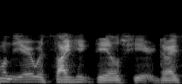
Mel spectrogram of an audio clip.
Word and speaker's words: Dayle Schear: you are live on the air with psychic Dale sheare did I say it right yes yes yes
